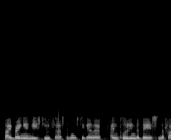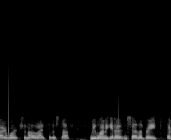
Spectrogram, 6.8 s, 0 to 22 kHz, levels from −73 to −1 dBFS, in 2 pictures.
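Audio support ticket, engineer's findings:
Loud pop, three single pulses: 1.15–1.17 s (about 20 dB above the signal), 3.58–3.60 s and 5.77–5.79 s (each about 15 dB above). Each is a brief thump over continuing sound. Likely a voltage spike from a connector, switch or driver glitch entering the chain.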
